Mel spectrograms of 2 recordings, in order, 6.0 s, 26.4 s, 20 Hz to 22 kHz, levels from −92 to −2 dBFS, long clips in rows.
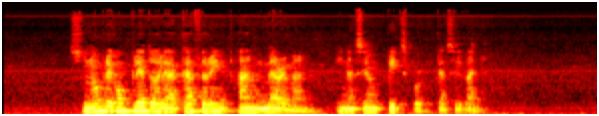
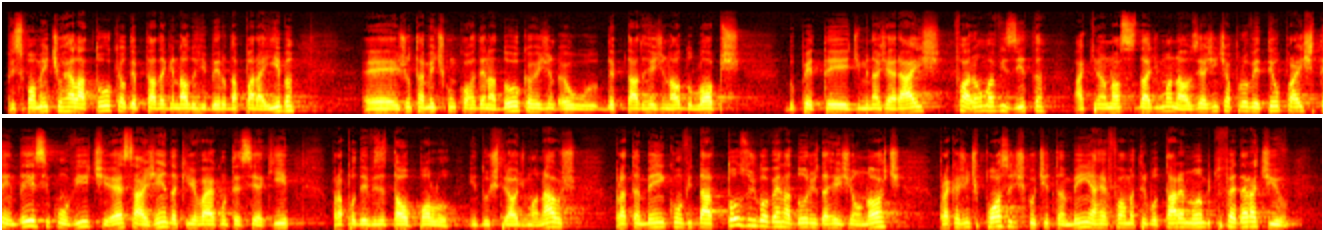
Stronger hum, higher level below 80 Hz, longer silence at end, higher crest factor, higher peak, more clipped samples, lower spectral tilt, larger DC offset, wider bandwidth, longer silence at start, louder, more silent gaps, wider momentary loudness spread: neither; first, -46 dBFS vs -54 dBFS; first, 1.1 s vs 0.3 s; about the same, 16 dB vs 18 dB; second, -4 dBFS vs 0 dBFS; neither; first, -8.5 dB/octave vs -5 dB/octave; neither; about the same, 13.5 kHz vs 14 kHz; first, 0.7 s vs 0.05 s; about the same, -18 LUFS vs -18 LUFS; neither; first, 14 LU vs 8 LU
